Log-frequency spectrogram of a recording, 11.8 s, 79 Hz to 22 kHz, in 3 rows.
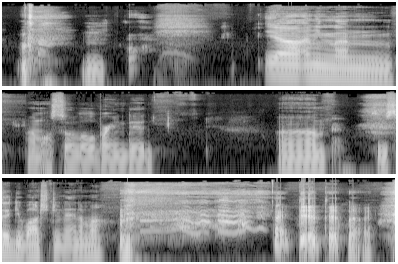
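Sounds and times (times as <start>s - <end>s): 
phlegmy hacking coughs while coughing up mucus: 0.2s - 0.8s
speech: 0.2s - 1.7s, 2.6s - 5.6s, 6.7s - 9.4s, 10.6s - 11.8s
laughter: 9.1s - 11.8s.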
